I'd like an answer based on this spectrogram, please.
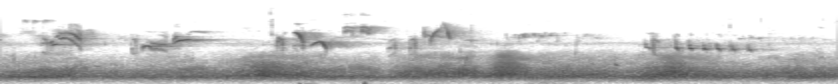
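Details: Many frogs croaking steadily at a pond in Estonia in spring, joined by lively birdsong of looping whistles and a quick repeated trill near the end.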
